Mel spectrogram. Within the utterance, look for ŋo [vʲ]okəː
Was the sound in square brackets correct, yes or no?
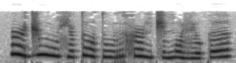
yes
